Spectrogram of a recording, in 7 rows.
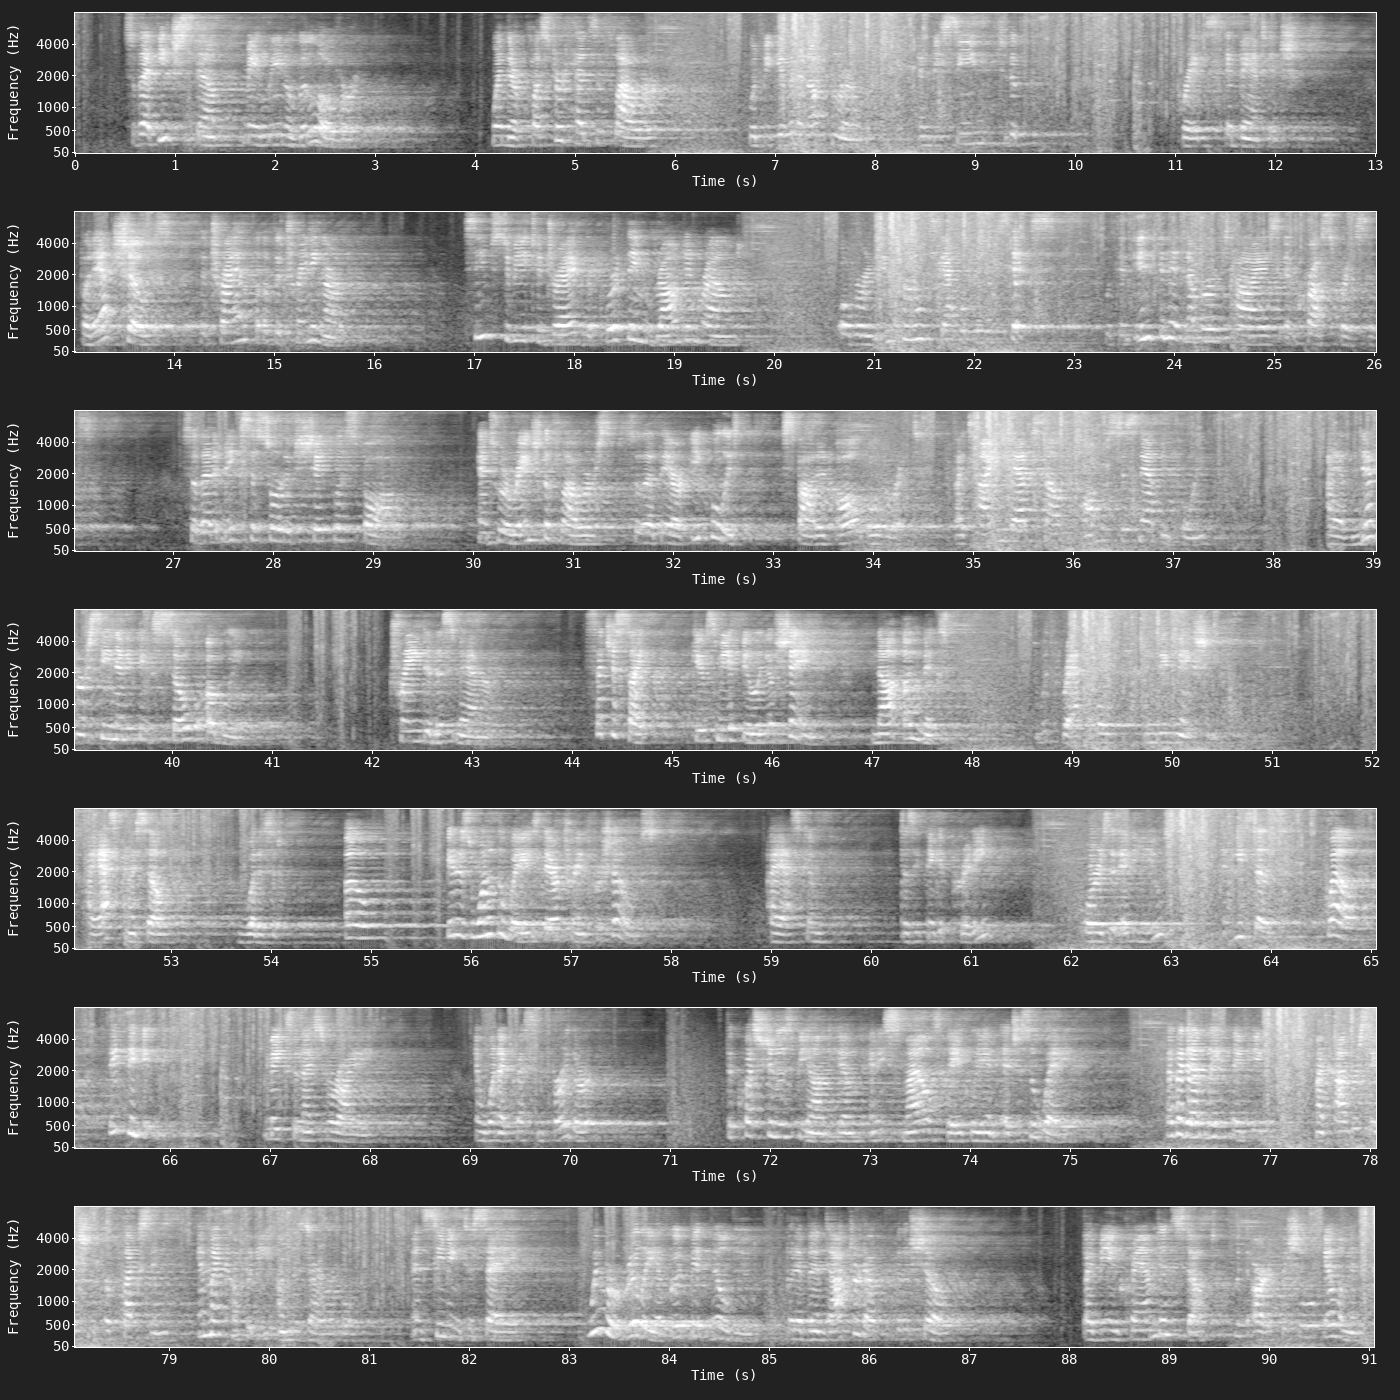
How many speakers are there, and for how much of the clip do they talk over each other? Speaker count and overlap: one, no overlap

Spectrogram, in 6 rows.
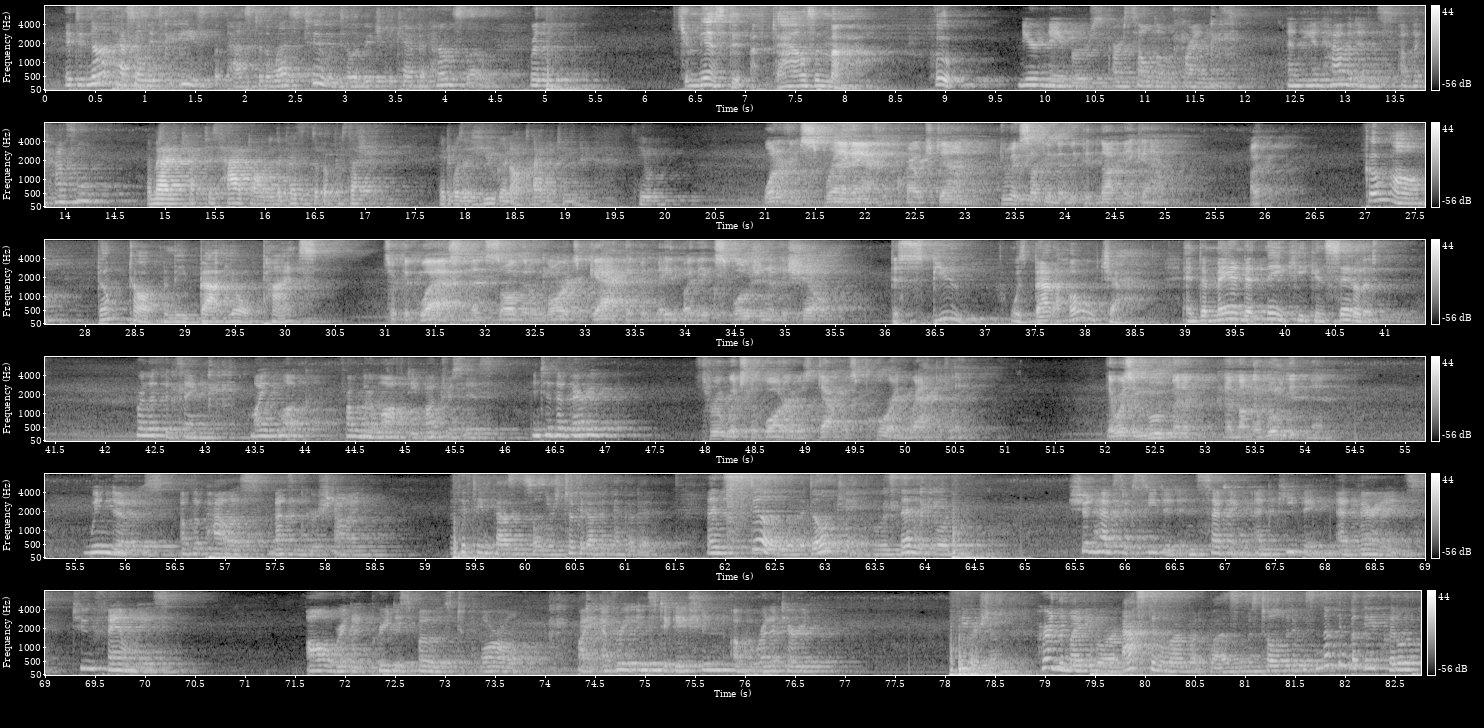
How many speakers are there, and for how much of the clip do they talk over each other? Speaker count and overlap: five, no overlap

